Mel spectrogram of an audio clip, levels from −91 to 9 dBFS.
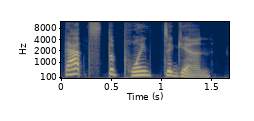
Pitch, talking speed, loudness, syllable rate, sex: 200 Hz, 145 wpm, -19 LUFS, 3.9 syllables/s, female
